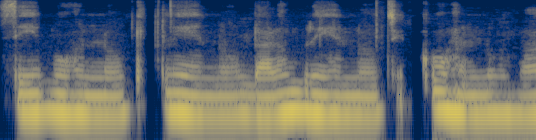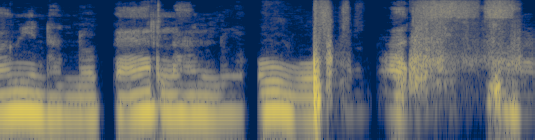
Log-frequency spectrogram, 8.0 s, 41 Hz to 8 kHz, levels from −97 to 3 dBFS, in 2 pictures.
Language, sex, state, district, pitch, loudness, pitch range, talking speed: Kannada, male, Karnataka, Dharwad, 115 Hz, -25 LUFS, 105-120 Hz, 95 wpm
